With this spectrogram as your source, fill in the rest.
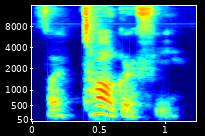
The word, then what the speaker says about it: photograph: Did you hear that the stress is in different parts of the word? Photograph, the stress is on the first part. Photography, the stress moves to the second part of the word, like photographer. And photographic, instead, is right at the end.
